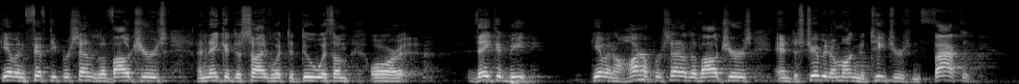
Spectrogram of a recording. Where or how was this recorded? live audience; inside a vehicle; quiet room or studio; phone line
live audience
